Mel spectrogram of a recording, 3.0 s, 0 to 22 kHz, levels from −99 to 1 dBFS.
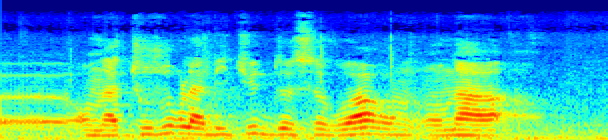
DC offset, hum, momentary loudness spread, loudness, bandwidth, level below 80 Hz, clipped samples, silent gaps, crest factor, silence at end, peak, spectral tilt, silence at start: under 0.1%; none; 9 LU; -19 LUFS; 15 kHz; -36 dBFS; under 0.1%; none; 18 dB; 0 s; -2 dBFS; -6 dB/octave; 0 s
